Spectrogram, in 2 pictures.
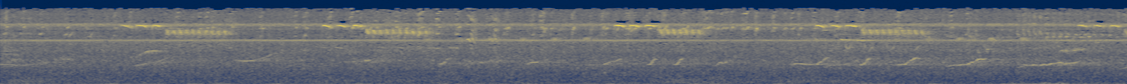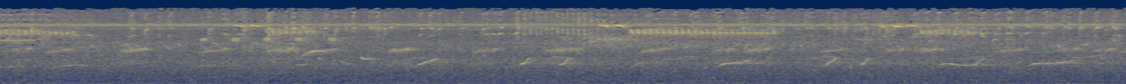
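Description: Wild birds calling with many short rising chirps, over insects: a buzzing trill that comes back every few seconds and a steady high-pitched whine that stops about halfway through, all on an even background hiss.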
